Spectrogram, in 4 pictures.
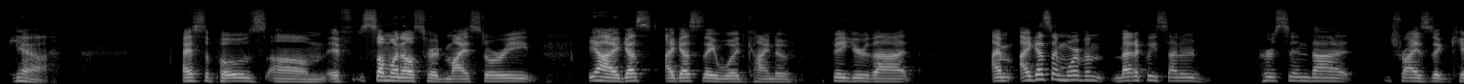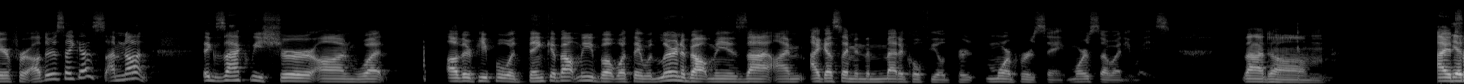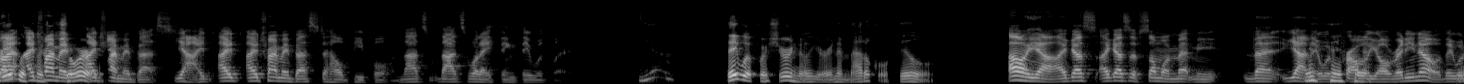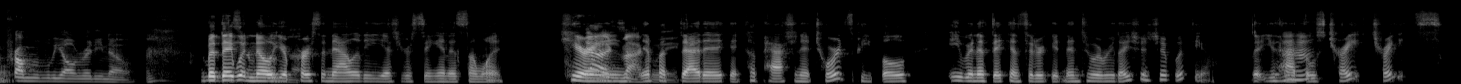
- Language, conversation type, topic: English, unstructured, What is a favorite memory that shows who you are?
- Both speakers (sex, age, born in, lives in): female, 55-59, United States, United States; male, 20-24, United States, United States
- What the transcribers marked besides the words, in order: tapping; chuckle; chuckle; other background noise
